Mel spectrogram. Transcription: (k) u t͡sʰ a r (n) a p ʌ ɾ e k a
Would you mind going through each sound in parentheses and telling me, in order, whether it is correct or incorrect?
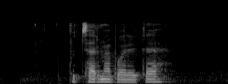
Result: incorrect, incorrect

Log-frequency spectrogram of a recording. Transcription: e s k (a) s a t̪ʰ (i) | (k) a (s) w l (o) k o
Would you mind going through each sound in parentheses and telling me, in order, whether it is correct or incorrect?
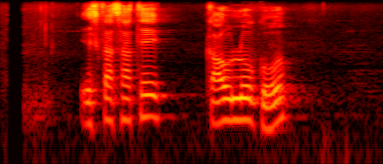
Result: correct, incorrect, correct, incorrect, correct

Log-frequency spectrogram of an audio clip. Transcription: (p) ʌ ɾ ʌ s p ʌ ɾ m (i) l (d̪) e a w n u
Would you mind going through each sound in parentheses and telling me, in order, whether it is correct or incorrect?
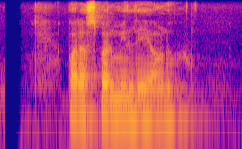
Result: correct, correct, correct

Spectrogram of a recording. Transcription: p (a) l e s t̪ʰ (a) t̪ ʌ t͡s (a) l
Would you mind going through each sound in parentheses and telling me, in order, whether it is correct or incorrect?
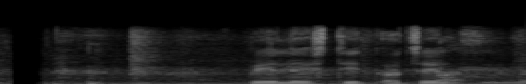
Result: incorrect, incorrect, incorrect

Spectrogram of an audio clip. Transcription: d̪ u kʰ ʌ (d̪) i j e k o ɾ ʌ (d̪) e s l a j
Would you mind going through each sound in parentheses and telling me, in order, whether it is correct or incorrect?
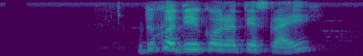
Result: correct, incorrect

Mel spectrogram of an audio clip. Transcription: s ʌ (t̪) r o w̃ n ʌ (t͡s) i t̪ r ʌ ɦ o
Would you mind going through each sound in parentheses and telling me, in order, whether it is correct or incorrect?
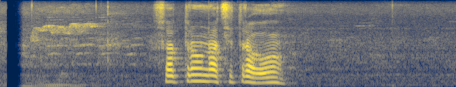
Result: correct, incorrect

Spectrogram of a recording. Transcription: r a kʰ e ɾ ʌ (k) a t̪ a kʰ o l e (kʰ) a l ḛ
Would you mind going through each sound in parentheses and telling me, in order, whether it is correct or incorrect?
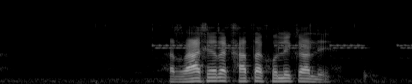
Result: incorrect, incorrect

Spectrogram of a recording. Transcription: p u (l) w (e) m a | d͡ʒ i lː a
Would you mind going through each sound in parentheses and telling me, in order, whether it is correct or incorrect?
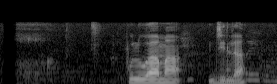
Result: correct, incorrect

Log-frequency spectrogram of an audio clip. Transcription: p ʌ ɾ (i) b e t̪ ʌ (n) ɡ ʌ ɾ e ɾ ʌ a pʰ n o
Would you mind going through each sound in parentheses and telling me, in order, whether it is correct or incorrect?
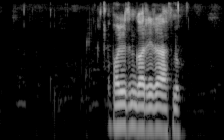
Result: correct, correct

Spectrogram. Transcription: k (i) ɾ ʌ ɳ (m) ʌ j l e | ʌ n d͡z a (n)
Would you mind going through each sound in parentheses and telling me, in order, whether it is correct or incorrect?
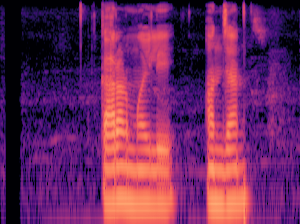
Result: incorrect, correct, correct

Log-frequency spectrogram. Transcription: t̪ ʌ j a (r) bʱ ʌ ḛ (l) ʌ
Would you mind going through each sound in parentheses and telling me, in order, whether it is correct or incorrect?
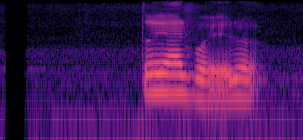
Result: correct, incorrect

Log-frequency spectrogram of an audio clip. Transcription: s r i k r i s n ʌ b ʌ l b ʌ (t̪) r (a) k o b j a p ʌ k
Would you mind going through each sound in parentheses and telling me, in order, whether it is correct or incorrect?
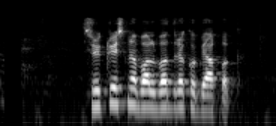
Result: incorrect, incorrect

